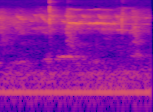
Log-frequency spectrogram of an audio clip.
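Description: Faint background sound: a steady low hum, with a few faint high chirps from distant birds and two small clicks.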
